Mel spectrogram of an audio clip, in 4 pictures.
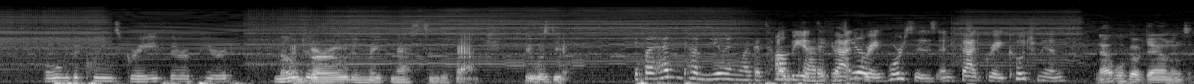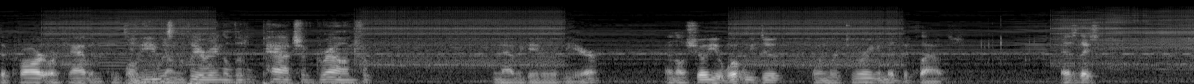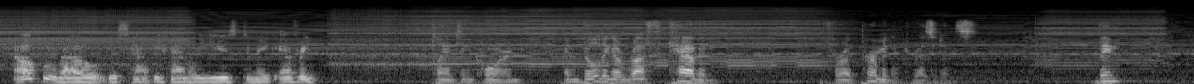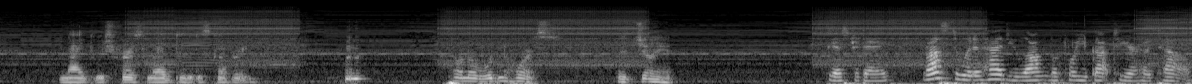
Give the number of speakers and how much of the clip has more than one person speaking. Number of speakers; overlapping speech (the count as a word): six, about 5%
